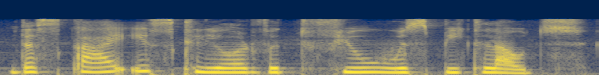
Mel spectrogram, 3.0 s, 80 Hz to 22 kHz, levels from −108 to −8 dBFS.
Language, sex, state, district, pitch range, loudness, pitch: English, female, Karnataka, Bangalore, 225-245 Hz, -15 LUFS, 230 Hz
